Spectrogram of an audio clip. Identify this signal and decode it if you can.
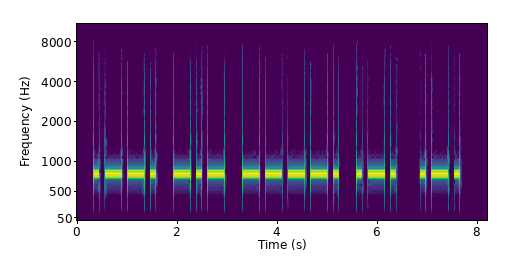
Morse code, heard as a keyed tone, about 10 wpm, 800 Hz. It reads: PK9RR
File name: CW / DET / 1 9 1500C S A 10wpm 4511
